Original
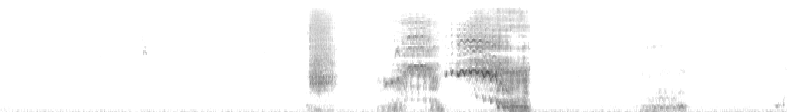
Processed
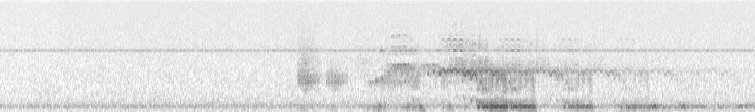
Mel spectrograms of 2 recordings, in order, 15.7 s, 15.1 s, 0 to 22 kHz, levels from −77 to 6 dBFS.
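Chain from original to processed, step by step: treble shelf 3.6 kHz -10 dB; peak limiter -24 dBFS, peak gain reduction 6.5 dB; in parallel at -7 dB: word length cut 6-bit, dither triangular; on the sum: small resonant body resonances 220/3300 Hz, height 17 dB, ringing for 45 ms; on a send: echo whose repeats swap between lows and highs 597 ms, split 1.8 kHz, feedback 71%, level -4 dB; on the sum: speed mistake 24 fps film run at 25 fps; trim -6 dB

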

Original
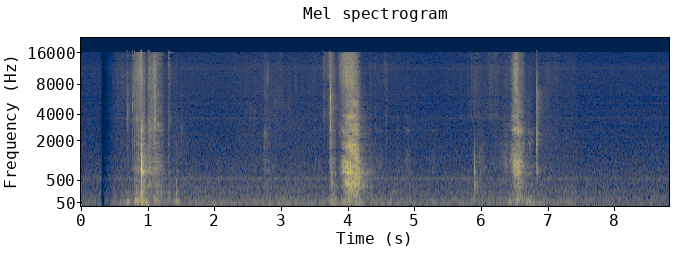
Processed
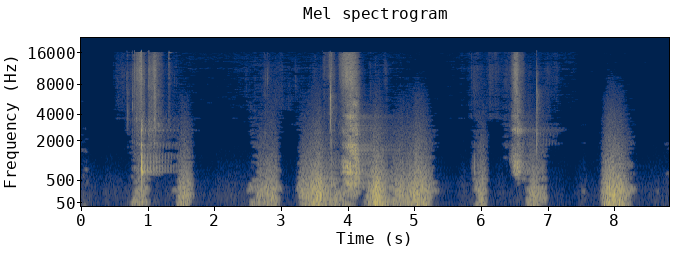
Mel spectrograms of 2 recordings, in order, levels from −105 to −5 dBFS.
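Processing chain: wind noise 320 Hz -33 dBFS; spring tank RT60 1.7 s, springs 43 ms, chirp 50 ms, DRR 14.5 dB; spectral noise reduction 27 dB; trim -8 dB

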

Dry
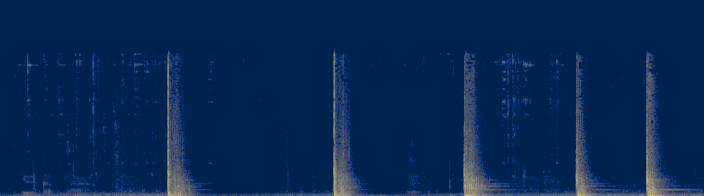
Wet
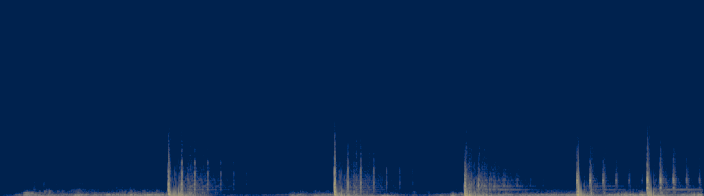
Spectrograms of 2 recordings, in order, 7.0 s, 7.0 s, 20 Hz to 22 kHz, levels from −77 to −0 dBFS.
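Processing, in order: level-controlled noise filter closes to 540 Hz, open at -17 dBFS; RIAA curve playback; expander -37 dBFS; high-pass 45 Hz 12 dB/octave; compression 8:1, threshold -23 dBFS, peak gain reduction 24 dB; comb 5 ms, depth 93%; thinning echo 130 ms, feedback 45%, high-pass 760 Hz, level -5.5 dB; transformer saturation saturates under 1.2 kHz; trim +1 dB

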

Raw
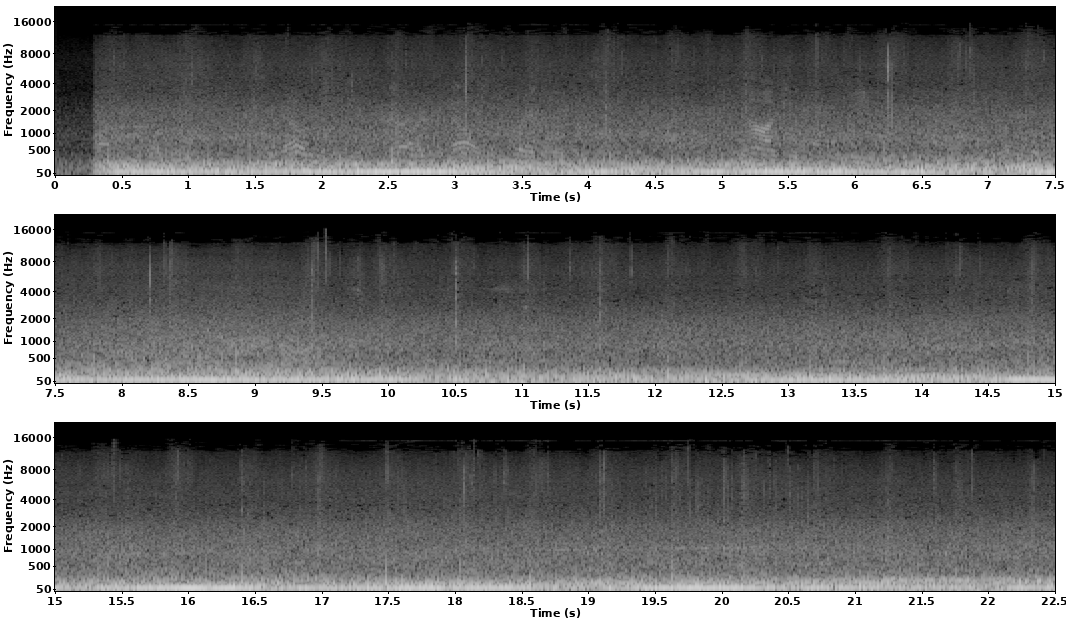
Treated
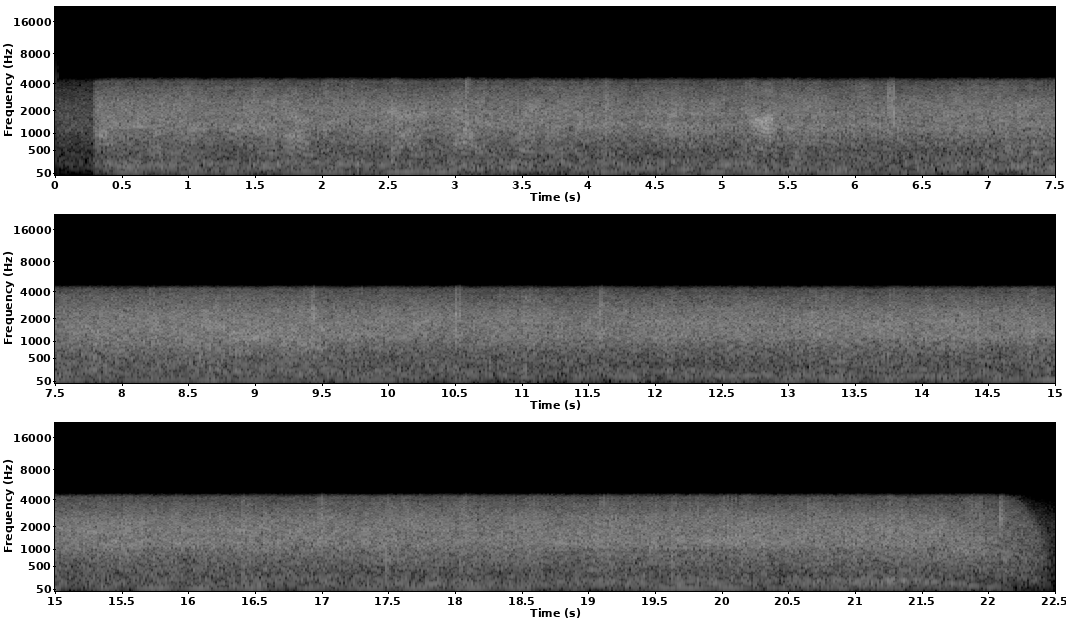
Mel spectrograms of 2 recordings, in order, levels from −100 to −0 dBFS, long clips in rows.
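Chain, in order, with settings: tape stop on the ending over 1.12 s; high-pass 1.5 kHz 12 dB/octave; in parallel at -0.5 dB: gain riding within 4 dB; on the sum: resampled via 8 kHz; distance through air 460 m; echo from a far wall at 250 m, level -27 dB; on a send at -22 dB: reverberation RT60 1.8 s, pre-delay 3 ms; on the sum: formant shift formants +4 st; detune thickener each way 44 cents; trim +11.5 dB

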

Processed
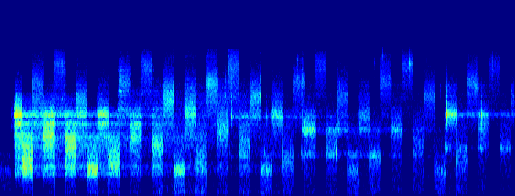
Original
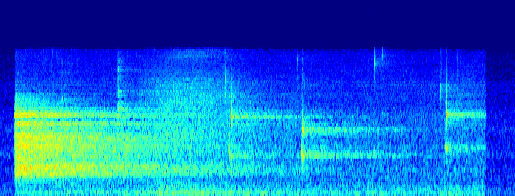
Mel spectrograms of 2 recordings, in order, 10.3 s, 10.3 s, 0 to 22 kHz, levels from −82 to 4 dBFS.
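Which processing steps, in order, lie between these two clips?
peaking EQ 840 Hz -9 dB 2.1 oct; on a send: delay 703 ms -5.5 dB; on the sum: step-sequenced band-pass 4.6 Hz 530–5500 Hz; trim +3 dB

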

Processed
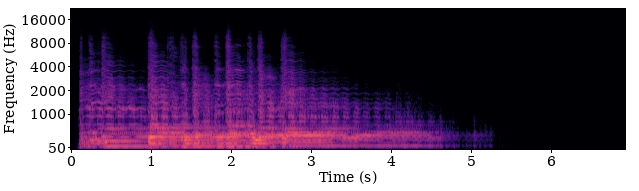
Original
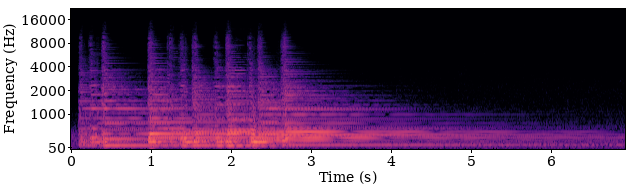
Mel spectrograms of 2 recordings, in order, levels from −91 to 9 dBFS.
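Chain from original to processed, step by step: gate -40 dBFS, range -52 dB; formant-preserving pitch shift -4 st; rotary cabinet horn 7.5 Hz; crackle 120 per s -59 dBFS

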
